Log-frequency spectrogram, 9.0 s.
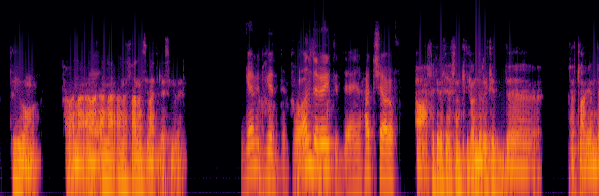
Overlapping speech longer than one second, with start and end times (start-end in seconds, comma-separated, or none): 3.8-5.1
